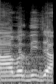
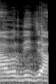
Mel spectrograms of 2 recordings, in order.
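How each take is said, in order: The two takes are said the same way.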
